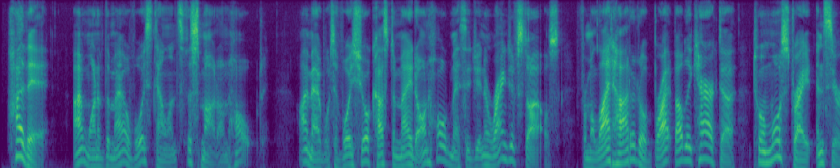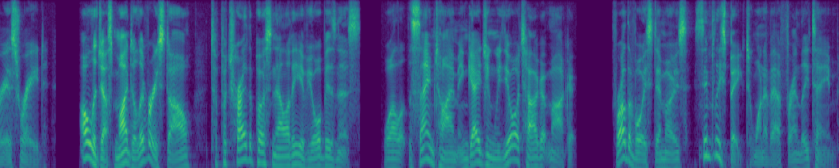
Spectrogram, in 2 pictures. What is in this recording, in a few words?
male; Voice Over artists; Smart On Hold Messages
